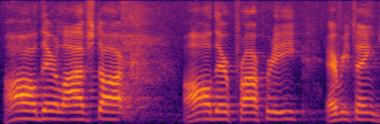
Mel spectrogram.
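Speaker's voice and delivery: a hammed-up bargaining pitch to the townsmen; selling pitch. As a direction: sell it like a smooth dealer. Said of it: "here's the big selling point".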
